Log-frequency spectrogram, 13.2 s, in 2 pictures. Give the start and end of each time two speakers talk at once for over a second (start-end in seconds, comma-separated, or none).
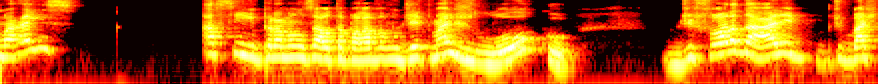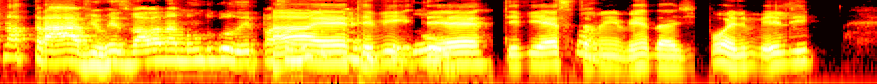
8.6-10.1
